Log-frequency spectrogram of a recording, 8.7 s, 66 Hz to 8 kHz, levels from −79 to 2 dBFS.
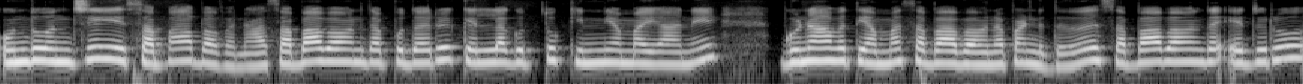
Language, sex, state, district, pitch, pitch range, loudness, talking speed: Tulu, female, Karnataka, Dakshina Kannada, 235 Hz, 220-250 Hz, -15 LUFS, 110 wpm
